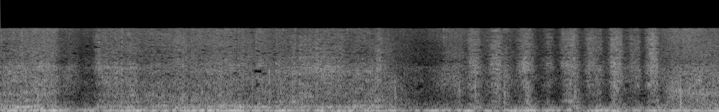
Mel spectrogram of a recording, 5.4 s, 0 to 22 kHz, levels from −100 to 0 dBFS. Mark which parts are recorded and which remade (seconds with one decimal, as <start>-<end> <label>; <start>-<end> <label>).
0.0-2.3 recorded; 2.3-2.8 remade; 2.8-3.7 recorded; 3.7-4.8 remade; 4.8-5.4 recorded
